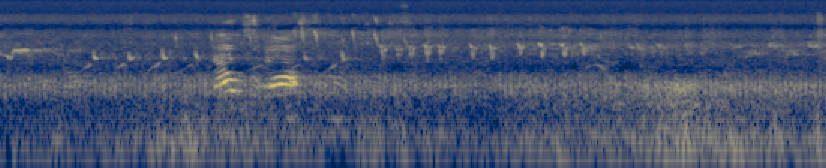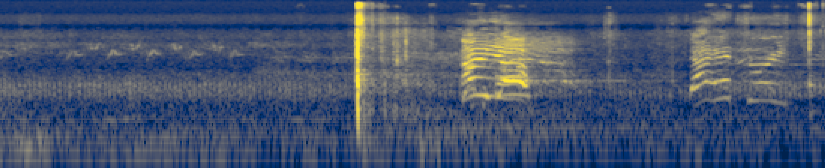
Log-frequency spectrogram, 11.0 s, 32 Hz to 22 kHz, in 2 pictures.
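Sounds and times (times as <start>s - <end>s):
wind rumble on microphone: 0.0s - 8.6s
faint birdsong: 0.0s - 11.0s
ball striking something hard: 7.9s - 8.3s.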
